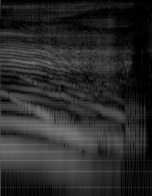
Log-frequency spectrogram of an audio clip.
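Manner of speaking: a held hum in the middle range. Shown as a demonstration. Streamer humming mid-range for the exercise. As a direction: hum steadily at mid pitch. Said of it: "One, two, three".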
